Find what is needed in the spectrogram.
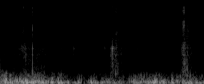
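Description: Footsteps on dry dirt, about three steps in the two seconds, over a continuous low rumble.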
